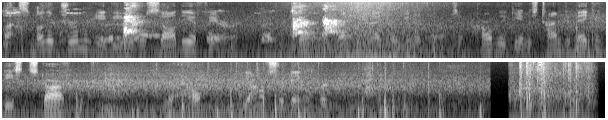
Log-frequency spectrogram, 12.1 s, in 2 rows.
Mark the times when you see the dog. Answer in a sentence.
You can hear the dog from 0.0 to 3.5 s.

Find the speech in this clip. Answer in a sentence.
The speech can be heard from 0.0 to 6.7 s and from 7.7 to 9.3 s.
